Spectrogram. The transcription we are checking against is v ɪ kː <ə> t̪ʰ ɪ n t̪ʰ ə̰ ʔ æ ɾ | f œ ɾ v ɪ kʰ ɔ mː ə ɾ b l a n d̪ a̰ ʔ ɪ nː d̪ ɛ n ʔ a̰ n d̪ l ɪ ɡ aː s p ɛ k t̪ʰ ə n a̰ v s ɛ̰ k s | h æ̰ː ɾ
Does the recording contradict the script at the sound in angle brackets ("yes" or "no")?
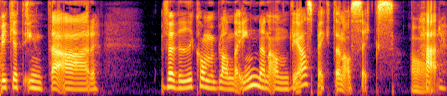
no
